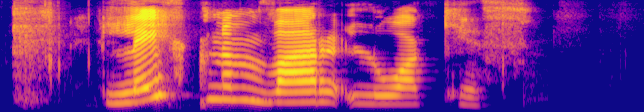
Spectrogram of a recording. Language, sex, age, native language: Icelandic, female, 9, Icelandic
